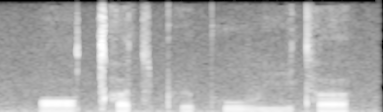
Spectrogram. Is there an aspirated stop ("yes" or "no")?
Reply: yes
